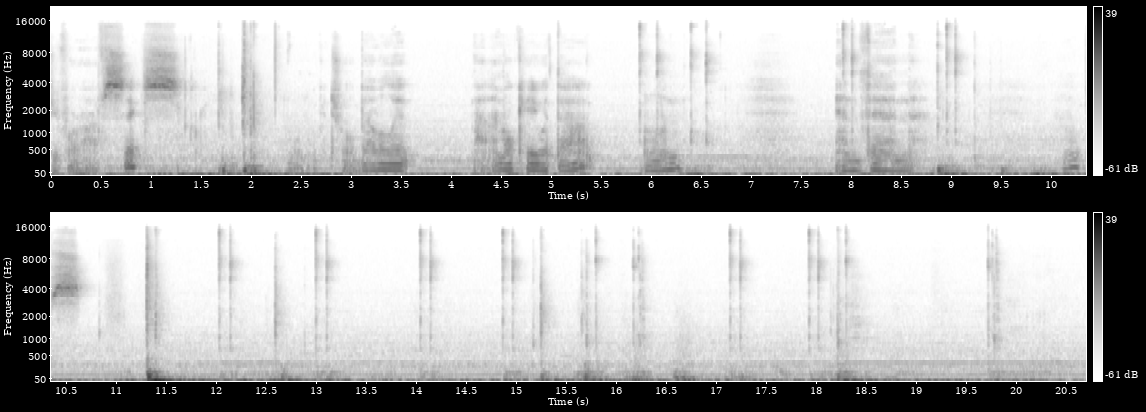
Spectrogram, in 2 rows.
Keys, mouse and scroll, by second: 2.0 ctrl+b, 6.4-8.5 right drag, 8.0-10.9 drag, 10.8-12.1 middle drag, 11.5 a, 12.1-16.9 drag, 15.9-19.7 middle drag, 15.9 right click, 17.3 click, 17.3-19.5 right drag, 20.0 middle click.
